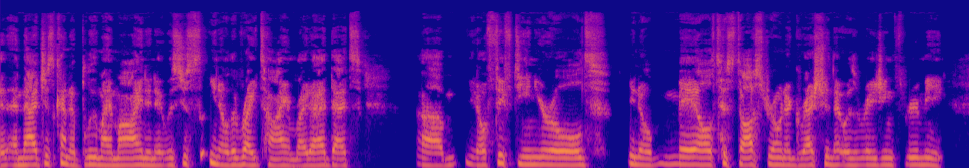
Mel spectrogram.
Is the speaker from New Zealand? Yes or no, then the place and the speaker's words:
no; Canada; also born or lived in Croatia; I was born in Croatia, um, former Yugoslavia back then, so it's I'm dating myself. But 1975, uh, moved to Canada when I was two years old.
